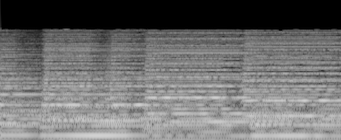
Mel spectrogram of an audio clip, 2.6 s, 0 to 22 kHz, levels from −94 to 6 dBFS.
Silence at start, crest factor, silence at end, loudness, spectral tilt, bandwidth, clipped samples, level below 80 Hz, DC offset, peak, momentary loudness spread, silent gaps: 0 s; 14 dB; 0 s; -15 LUFS; -4.5 dB/octave; 10.5 kHz; under 0.1%; -34 dBFS; 2%; -2 dBFS; 1 LU; none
